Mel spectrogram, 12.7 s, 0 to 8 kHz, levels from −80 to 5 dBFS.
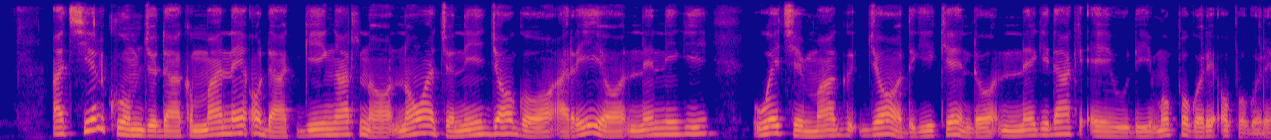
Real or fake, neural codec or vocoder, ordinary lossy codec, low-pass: real; none; Opus, 24 kbps; 7.2 kHz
